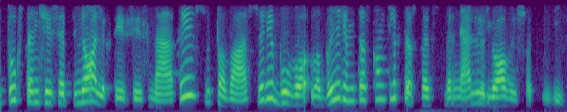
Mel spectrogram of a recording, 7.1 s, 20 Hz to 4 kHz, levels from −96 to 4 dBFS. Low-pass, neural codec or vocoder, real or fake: 3.6 kHz; none; real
